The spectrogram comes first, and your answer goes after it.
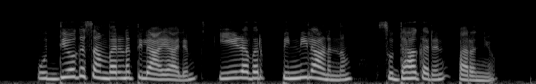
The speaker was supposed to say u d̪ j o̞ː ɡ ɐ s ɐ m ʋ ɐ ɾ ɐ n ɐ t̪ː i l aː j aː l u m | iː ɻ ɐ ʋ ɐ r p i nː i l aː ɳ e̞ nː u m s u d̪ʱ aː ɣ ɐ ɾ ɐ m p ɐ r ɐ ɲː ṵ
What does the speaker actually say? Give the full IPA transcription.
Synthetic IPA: u d̪ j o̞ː ɡ ɐ s ɐ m ʋ ɐ ɾ ɐ ɳ ɐ t̪ː i l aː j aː l u m | iː ɻ ɐ ʋ ɐ r p i nː i l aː ɳ e̞ nː u m s u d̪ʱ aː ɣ ɐ ɾ ɐ n p ɐ r ɐ ɲː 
